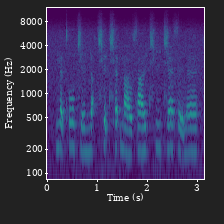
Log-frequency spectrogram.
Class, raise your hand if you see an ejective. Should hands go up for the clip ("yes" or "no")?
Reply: no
